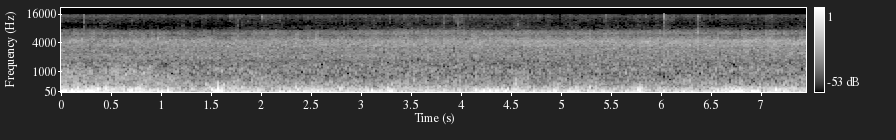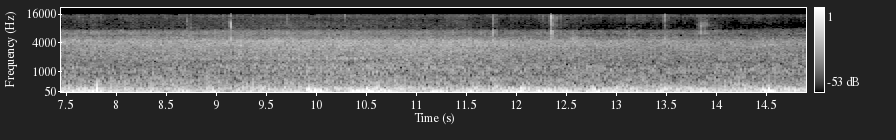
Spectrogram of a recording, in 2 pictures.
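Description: Wind buffeting the microphone in uneven gusts, over a steady soft hiss of light rain.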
